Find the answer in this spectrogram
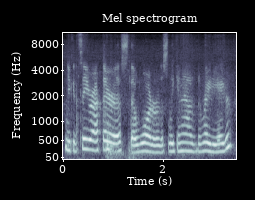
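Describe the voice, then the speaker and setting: A woman's voice: medium pitch, brisk, darkish tone. A woman co-hosting a shop vlog, plainly explaining things to viewers. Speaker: co-host. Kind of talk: casual shop vlog talk. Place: auto shop garage.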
